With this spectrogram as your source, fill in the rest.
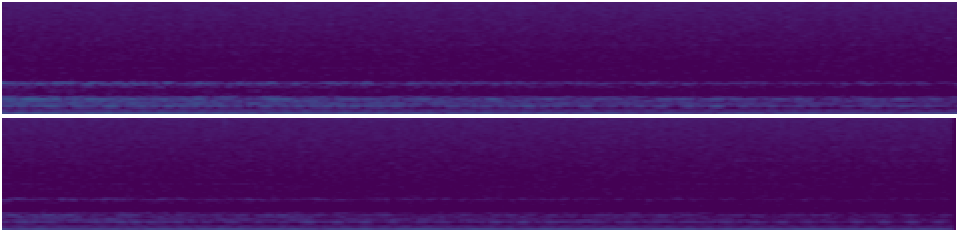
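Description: Electronic music with a steady low drone plays through loudspeakers and slowly fades.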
